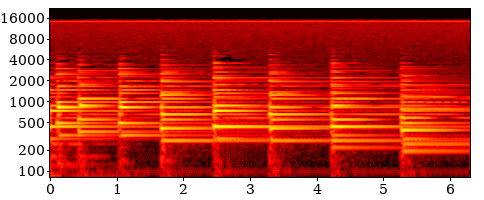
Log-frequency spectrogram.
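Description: Closing music: a slow line of single piano notes, each struck and left to ring and fade, about eight of them and spacing further apart toward the end, the last note dying away.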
